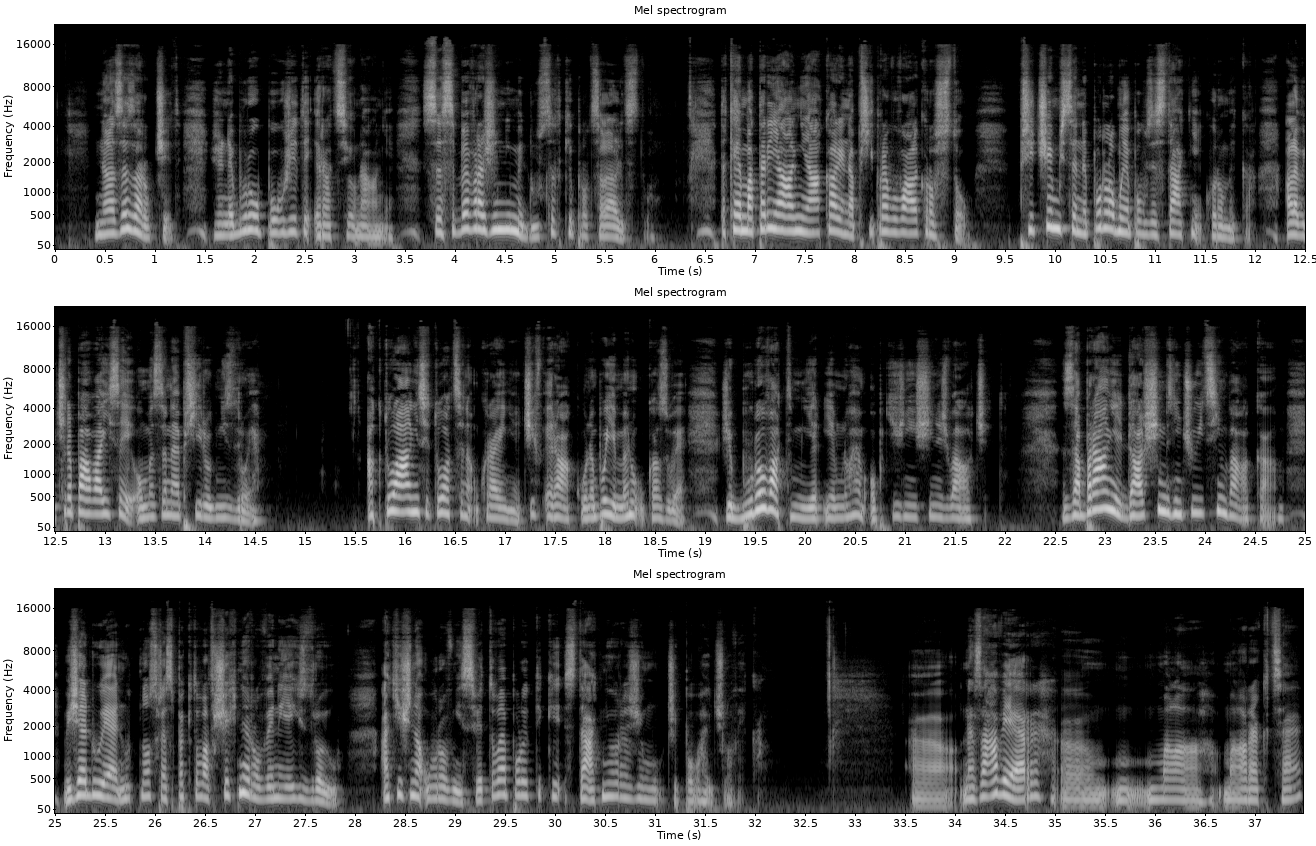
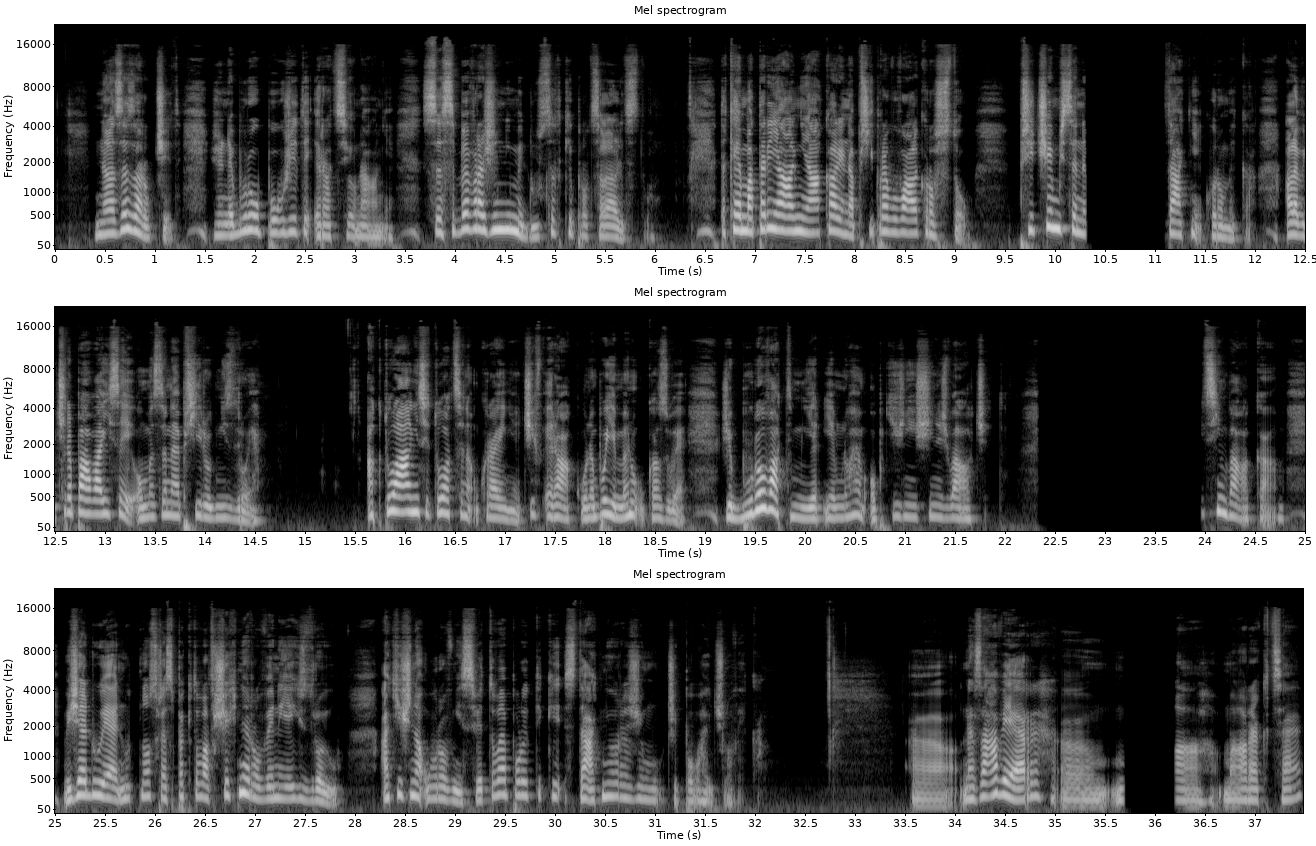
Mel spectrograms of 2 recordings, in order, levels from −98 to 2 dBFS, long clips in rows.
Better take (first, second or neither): first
